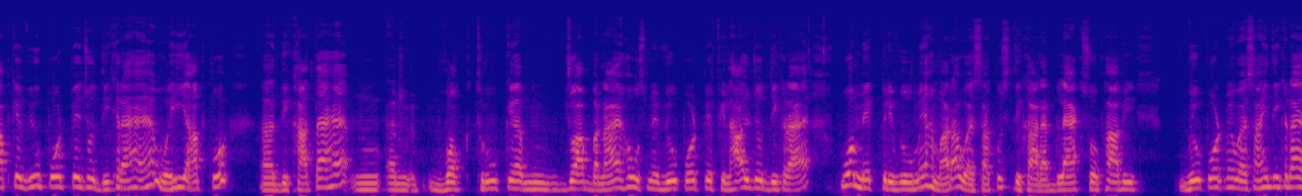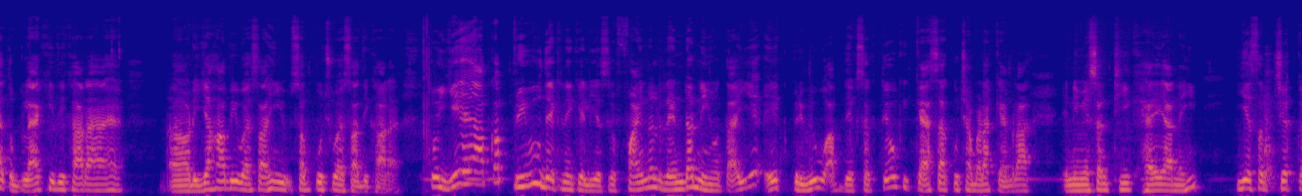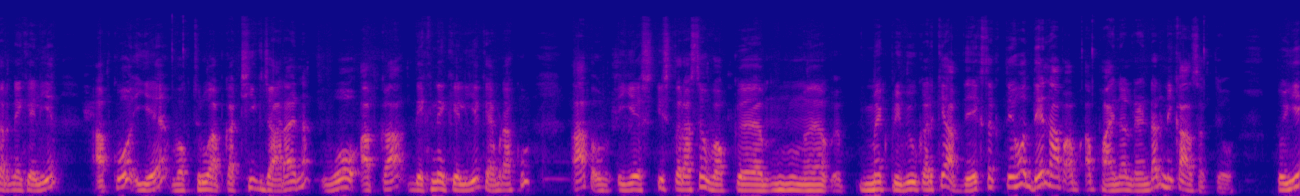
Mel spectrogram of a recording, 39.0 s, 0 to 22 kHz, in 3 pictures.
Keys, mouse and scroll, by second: 8.1 click, 14.2 click, 27.8 click, 36.9 click, 37.1 click.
